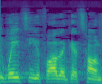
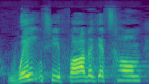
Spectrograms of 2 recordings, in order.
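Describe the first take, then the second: First: Said in the usual way. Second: Slightly raised, warning mom voice; a hint of a mother threatening her kids; mother's warning. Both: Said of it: "Your mother didn't have to say".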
